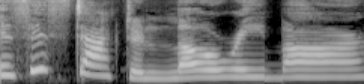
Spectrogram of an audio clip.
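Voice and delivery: put-on slow, drawn-out North Alabama accent. Retelling a phone caller's question: imitating a North Alabama accent. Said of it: "She sounded more like".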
